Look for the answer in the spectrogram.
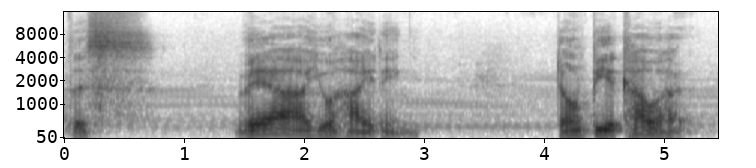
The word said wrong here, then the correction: coward: How do you say in English? Coward. Yes, not cowherd. Coward.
